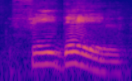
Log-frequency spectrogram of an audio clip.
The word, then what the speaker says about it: fedel: Fedel. Okay, so two closed E's. Now, this does not rhyme with the word crudel, which has an open E at the end. So always remember that, right? Fedel, crudel.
